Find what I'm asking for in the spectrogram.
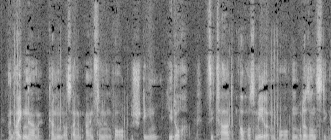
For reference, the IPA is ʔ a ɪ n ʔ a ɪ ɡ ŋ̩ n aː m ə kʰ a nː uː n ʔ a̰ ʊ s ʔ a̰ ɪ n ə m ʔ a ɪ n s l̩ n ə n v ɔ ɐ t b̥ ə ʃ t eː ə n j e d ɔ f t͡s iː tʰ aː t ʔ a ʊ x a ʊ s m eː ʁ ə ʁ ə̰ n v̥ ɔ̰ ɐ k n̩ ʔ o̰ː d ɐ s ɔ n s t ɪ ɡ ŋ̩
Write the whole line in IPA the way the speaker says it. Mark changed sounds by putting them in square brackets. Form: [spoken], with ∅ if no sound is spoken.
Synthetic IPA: ʔ a ɪ n ʔ a ɪ ɡ ŋ̩ n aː m ə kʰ a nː uː n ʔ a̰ ʊ s ʔ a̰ ɪ n ə m ʔ a ɪ n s l̩ n ə n v ɔ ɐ t b̥ ə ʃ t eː ə n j e d ɔ [χ] t͡s [i] tʰ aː t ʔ a ʊ x a ʊ s m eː ʁ ə ʁ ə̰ n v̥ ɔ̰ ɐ [t] n̩ ʔ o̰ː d ɐ [z] ɔ n s t ɪ ɡ ŋ̩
